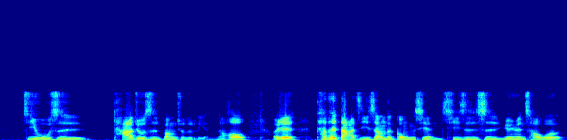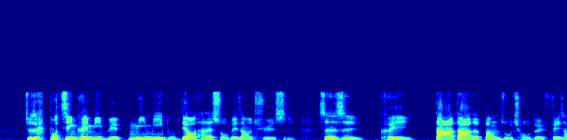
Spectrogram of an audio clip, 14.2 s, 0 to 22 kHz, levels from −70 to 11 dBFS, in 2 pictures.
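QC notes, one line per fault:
10.40–11.07 s, repeated packet loss (robotic sound): six gaps in quick succession, the longest 20 ms, about 60 ms of audio missing in total, and 93 ms of substitute sound covering 14% of this stretch. Each hole is filled by stretching the preceding sound, so the audio turns choppy with pieces missing. On a spectrogram, harmonic bands flatten into frozen strips with hard vertical seams. The waveform shows short repeated cycles where the real sound should be. The band stops at 8 kHz, which fits the G.722 call path.
11.59–11.63 s, short concealed packet loss: about 20 ms never arrived, and 16 ms of synthetic continuation bridges the hole before real audio resumes. It is heard as a brief smear or wobble, shorter than the earlier run. On a spectrogram, a thin sliver shows smoothed or frozen energy with slightly blurred edges. The waveform shows a few repeated periods or a softened envelope where the fill blends back into the decoded signal.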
